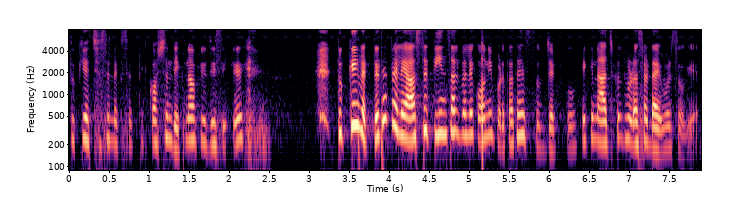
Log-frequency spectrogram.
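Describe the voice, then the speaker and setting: A woman's voice: a little high, dark tone. A woman teacher giving a classroom lecture, asking the students questions and answering them herself.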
